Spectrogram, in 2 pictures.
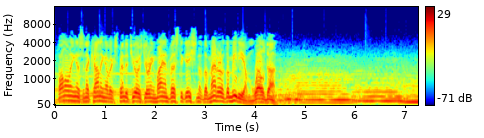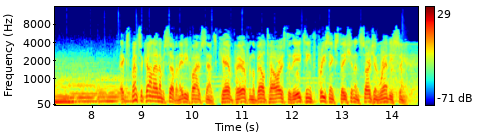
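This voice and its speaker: An actor playing a cocky, wry freelance insurance investigator in clipped 1950s radio noir style. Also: male voice, mid-range voice, fast talker, few pauses, music in the background, close to an everyday voice. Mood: brisk, businesslike. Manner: wry, clipped hard-boiled delivery. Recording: dull vintage radio recording.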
